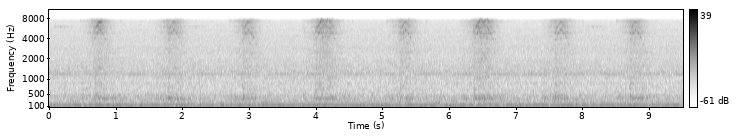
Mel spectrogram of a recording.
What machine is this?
slide rail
